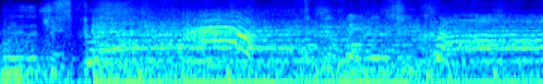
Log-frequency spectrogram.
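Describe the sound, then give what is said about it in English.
A strained, screaming vocal rises and falls over a loud song with steady drums and dense instrumentation, peaking sharply around the middle and trailing off. “He's good at screaming.”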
